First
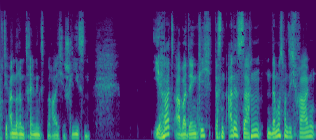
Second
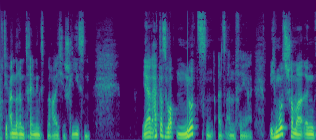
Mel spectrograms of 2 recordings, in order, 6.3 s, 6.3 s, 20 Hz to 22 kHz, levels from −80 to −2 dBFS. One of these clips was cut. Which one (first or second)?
second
